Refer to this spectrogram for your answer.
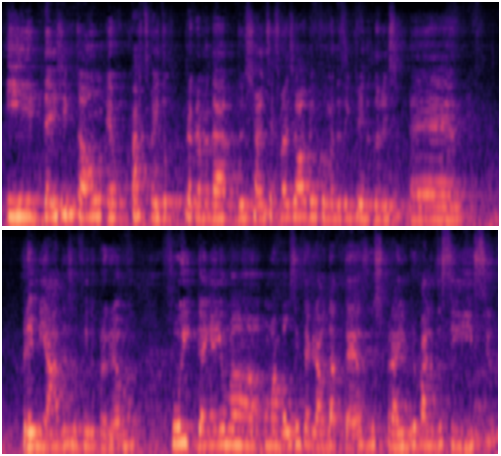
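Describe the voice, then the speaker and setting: A woman's voice: fairly high pitch, steady tone, moderate pace. A young woman speaking casually at a panel, with some hesitations. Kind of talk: panel talk. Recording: echoey hall, far from mic, noisy.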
